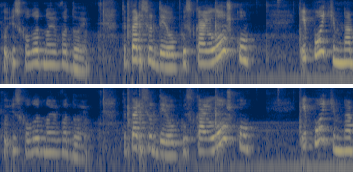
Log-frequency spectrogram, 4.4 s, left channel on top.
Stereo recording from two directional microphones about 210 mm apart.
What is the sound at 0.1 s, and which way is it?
Speech, 50° left (ahead or behind).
